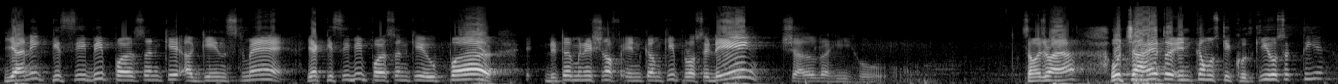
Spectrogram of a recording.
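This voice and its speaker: A man teaching a tax class, lively and chatty, mixing Hindi with English terms and answering his own rhetorical questions. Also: high-pitched, slow. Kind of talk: classroom lecture.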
